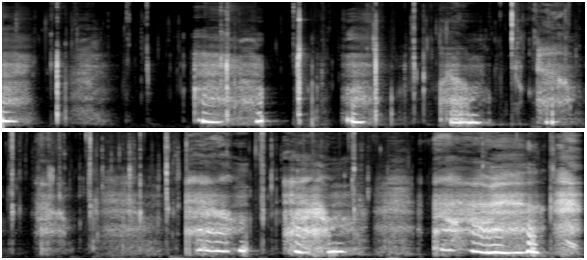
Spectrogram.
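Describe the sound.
Gum being chewed, with many short, wet, smacking mouth sounds in irregular bursts and soft whispered talk between them.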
